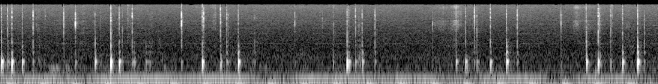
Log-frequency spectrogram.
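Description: Long nails tap quickly on the glossy, embossed paper dust jacket of a blue hardcover book held upright. The result is a fast, fairly steady run of short, dry clicks with a lowish body, over a constant low hum.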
